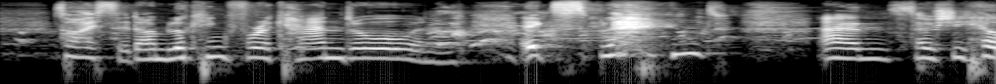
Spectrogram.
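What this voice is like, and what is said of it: Usual voice. Nothing is said of it.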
